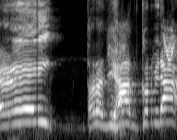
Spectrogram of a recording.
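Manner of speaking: sudden loud shouting, yelling out. Acting out recruiters calling people to jihad, sudden shouting. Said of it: "সবাই একটু headphone গুলা কান থেকে একটু সরায় নেন।".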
